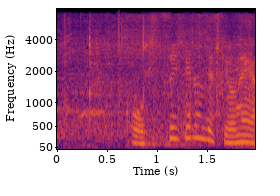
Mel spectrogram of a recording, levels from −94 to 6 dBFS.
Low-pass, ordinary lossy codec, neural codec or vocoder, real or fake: 7.2 kHz; AAC, 32 kbps; codec, 16 kHz in and 24 kHz out, 2.2 kbps, FireRedTTS-2 codec; fake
